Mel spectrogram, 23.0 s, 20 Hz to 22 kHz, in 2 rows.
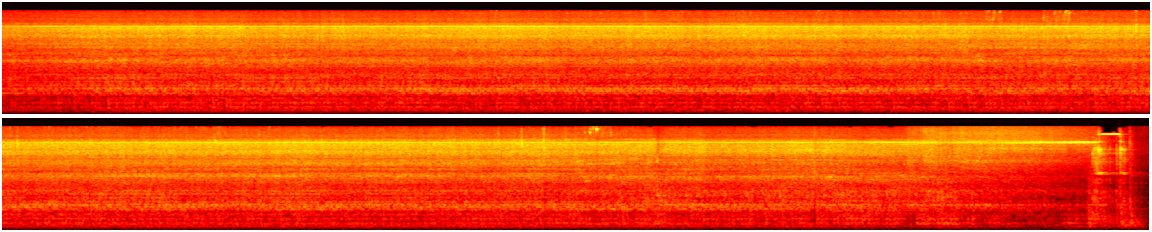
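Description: Drill press running steadily as a freshly sharpened 3/32-inch twist drill bores into a steel bar, a constant motor hum and whine that cuts off just before the end.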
